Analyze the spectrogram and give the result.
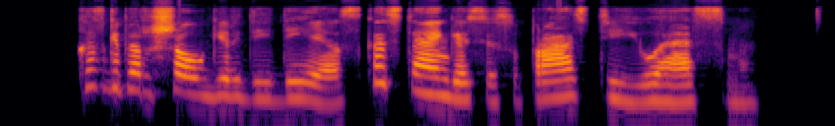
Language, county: Lithuanian, Kaunas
